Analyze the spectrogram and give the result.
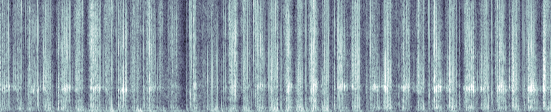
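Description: Long nails scratch quickly across the raised squares of a large, solid segmented chocolate bar held in the hand. The result is a fast, uneven run of short, bright, dry scratching strokes, about three per second, with a faint high whistle-like tone running through them. There is almost no low end.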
